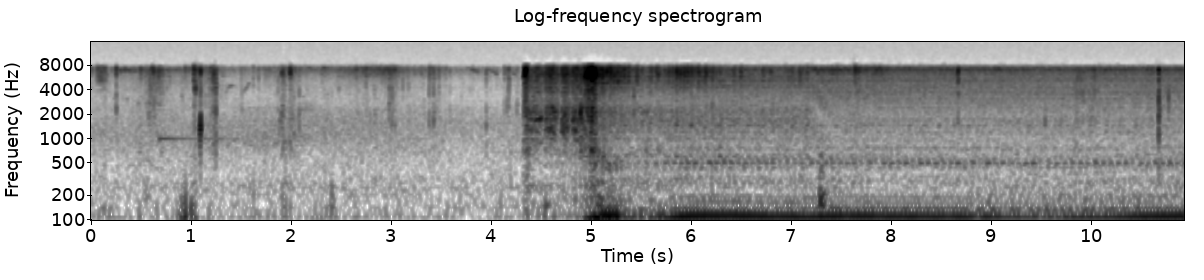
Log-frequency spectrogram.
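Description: A stock-exhaust Volkswagen Golf 5 GTI starts after a few quiet seconds with a brief cranking surge, then settles into a steady, close, low idle rumble that holds to the end.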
